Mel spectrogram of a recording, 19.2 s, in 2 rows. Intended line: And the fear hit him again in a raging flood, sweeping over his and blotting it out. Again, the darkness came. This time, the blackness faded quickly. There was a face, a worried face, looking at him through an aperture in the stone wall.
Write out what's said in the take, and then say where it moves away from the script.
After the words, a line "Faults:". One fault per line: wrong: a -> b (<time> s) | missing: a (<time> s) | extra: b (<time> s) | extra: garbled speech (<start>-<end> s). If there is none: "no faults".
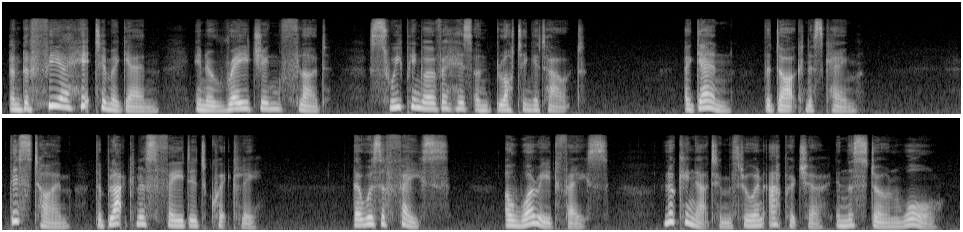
And the fear hit him again in a raging flood, sweeping over his and blotting it out. Again, the darkness came. This time, the blackness faded quickly. There was a face, a worried face, looking at him through an aperture in the stone wall.
Faults:
no faults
